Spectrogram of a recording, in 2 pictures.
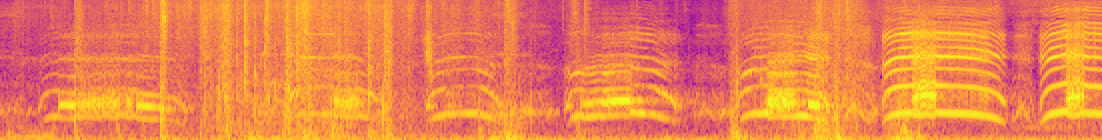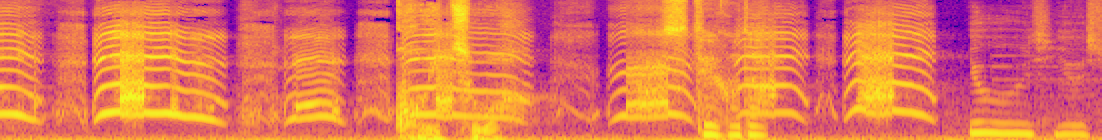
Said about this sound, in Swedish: Och då börjar Jin och tonåringen bråka, men så hör de ett ljud. För där bland soporna ligger en nyfödd bebis, vi kan höra.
